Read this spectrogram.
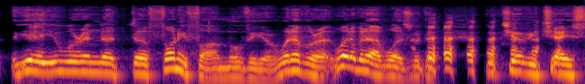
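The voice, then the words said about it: Sylvester Stallone impression. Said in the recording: “That's a great impression.”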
